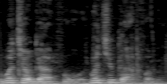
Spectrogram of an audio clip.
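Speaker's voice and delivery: ordinary talk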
